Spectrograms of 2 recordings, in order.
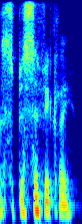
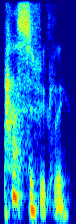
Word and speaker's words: specifically: Emma then continues as people mispronouncing specifically as pacifically well that's not even a thing and that's actually a c well it's not Pacific it's specific or specifically not Pacific or pacifically because I'm not even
